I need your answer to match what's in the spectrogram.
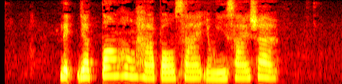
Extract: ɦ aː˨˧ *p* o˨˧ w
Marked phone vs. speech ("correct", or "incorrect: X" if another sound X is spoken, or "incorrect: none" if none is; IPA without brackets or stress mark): correct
